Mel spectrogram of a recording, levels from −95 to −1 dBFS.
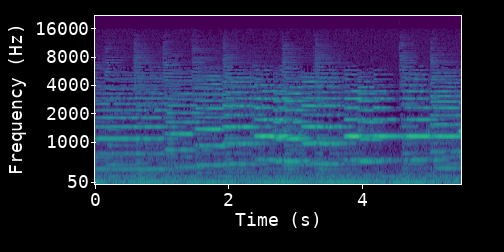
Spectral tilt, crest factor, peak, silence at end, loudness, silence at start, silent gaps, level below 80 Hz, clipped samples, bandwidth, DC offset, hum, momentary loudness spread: -2.5 dB/octave; 14 dB; -24 dBFS; 0 s; -38 LUFS; 0 s; none; -54 dBFS; under 0.1%; 16 kHz; under 0.1%; none; 8 LU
